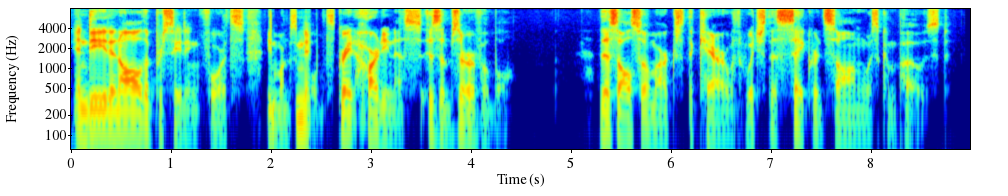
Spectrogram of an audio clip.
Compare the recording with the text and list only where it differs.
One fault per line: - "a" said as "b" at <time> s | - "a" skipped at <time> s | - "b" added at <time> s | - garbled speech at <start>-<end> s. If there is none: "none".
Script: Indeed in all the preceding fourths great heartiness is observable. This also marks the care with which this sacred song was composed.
- garbled speech at 2.0-2.6 s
